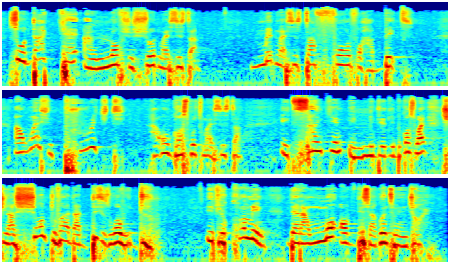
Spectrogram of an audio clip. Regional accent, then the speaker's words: Kaduna, Kaduna State, Nigeria; Long time ago, when I was growing up in Kaduna with my family

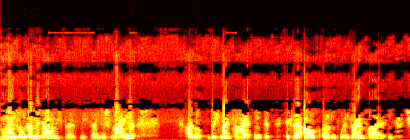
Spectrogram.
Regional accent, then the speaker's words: Cologne, North Rhine-Westphalia, Germany; moved away as an adult; now in Hamburg, Germany

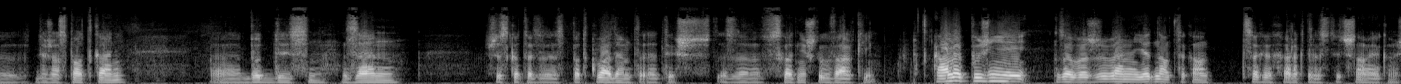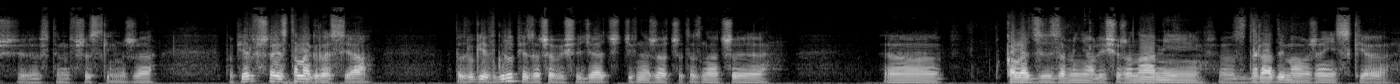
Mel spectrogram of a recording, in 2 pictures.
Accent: Piaseczno, Masovian Voivodeship, Poland; Urodziłem się w Piasecznie, w okolicach Warszawy. No, dzieciństwo w zasadzie bardzo mile wspominam.

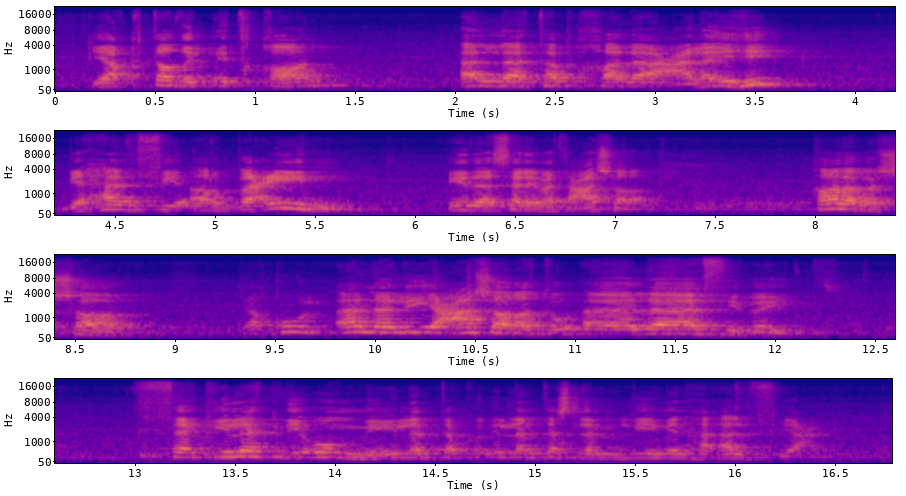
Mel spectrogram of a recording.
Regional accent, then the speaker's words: Egypt; يسمونه عندنا في مصر أهل الخطوة

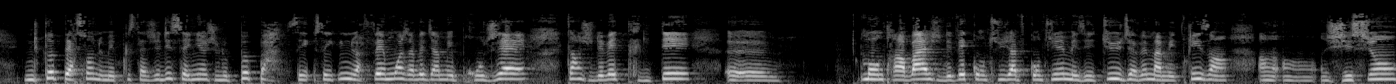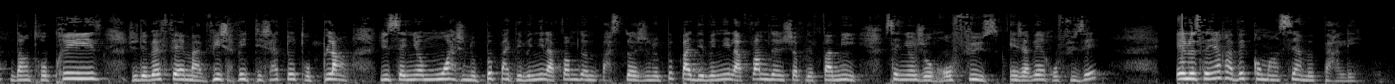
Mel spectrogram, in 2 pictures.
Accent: Cameroon; Peut-être comme chez nous au Cameroun.

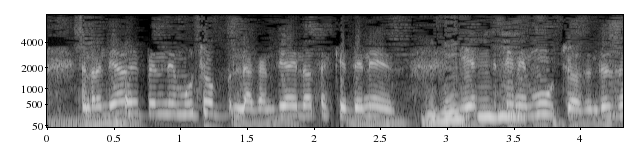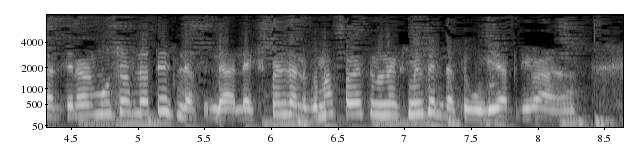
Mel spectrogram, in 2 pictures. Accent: Apóstoles, Misiones, Argentina; Así que yo soy de Misiones. De un pueblito muy chiquitito que se llama Apóstoles

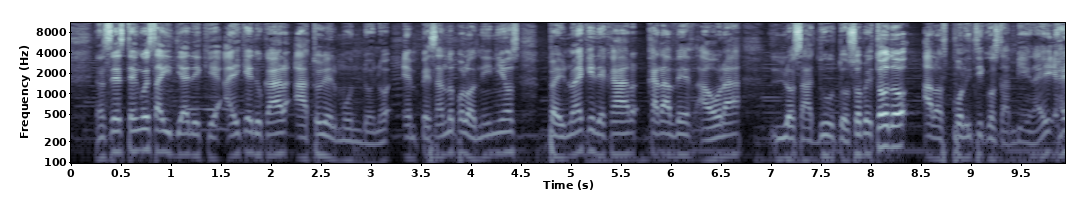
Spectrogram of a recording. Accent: Nigeria; Spanish is a second language; en Nigeria, mi país de origen, la verdad es que formé parte de las grandes compañías de danza y del teatro

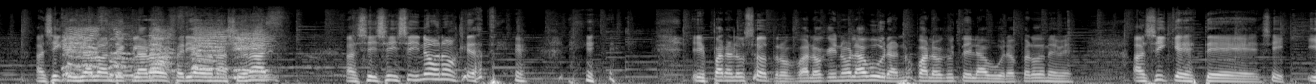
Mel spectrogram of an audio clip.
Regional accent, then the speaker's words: Bernal, Buenos Aires Province, Argentina; also born or lived in Quilmes; Yo siempre nací en Quilmes, pero la mayoría de mi vida pasó en Bernal, y está pasando en Bernal.

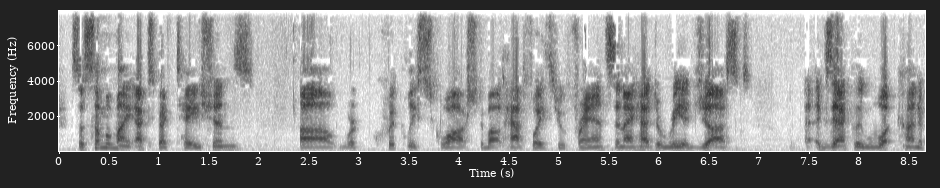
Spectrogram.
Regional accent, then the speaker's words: Hong Kong; I'm American, but I'm actually from Hong Kong.

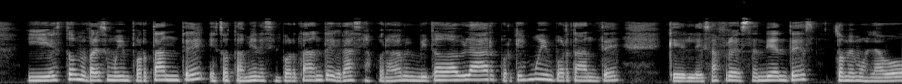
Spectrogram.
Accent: Argentina; Yo siempre como me preguntan, ¿vos de dónde sos? Yo soy argentina, ¿y vos?

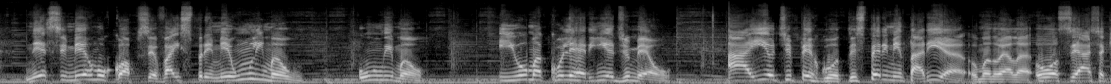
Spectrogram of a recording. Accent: Goiânia, Goiás, Brazil; Falei, gente, eu sou de Goiânia.

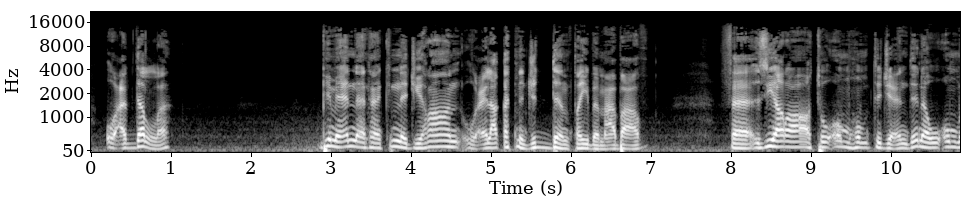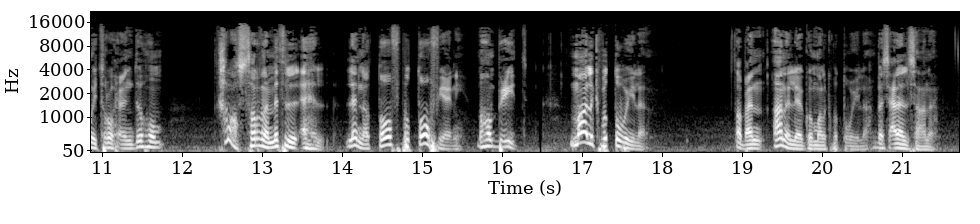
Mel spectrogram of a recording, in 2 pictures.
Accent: Kuwait; ترى خصوصا جنسية لبنانية ما هم كثير عندنا في الكويت يعني

